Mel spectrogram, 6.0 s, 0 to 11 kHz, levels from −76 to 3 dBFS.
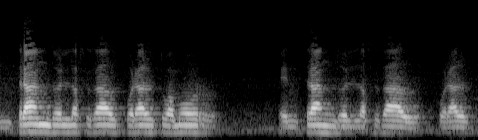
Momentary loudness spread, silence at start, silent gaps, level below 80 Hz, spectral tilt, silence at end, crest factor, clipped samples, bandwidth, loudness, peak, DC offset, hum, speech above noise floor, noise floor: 16 LU; 0 s; none; -68 dBFS; -10 dB/octave; 0.05 s; 18 dB; under 0.1%; 4.4 kHz; -19 LUFS; -2 dBFS; under 0.1%; none; 34 dB; -53 dBFS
